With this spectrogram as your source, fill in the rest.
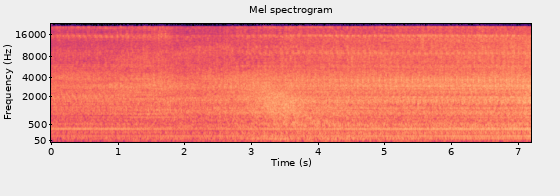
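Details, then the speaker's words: Toyota Corolla 1.8L, after replacing a defective fuel pump assembly to fix a crank-no-start: steady, smooth idle with an even low hum and a brief rev rise, no stumble or miss; 50 psi fuel pressure, fixed. "okay this is is fixed we have 50 psi at the gauge the engine runs good so we're good to go"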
